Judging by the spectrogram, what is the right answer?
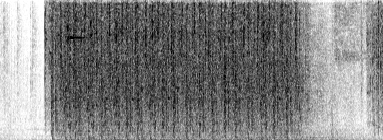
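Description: Gunfire in the Satisfactory video game erupts as a sustained, dense burst of rapid shots lasting about two and a half seconds, loud and close, then cuts off into quieter background.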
